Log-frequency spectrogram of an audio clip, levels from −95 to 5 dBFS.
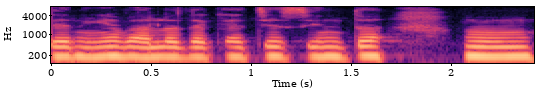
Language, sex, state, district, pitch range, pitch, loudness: Bengali, female, West Bengal, Jalpaiguri, 190-195 Hz, 190 Hz, -14 LUFS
